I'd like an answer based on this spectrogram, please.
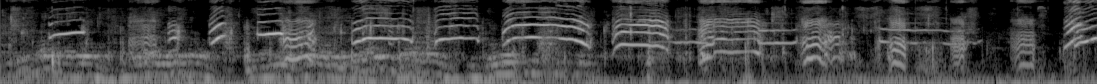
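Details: Just-born Rottweiler puppies squealing almost nonstop in short, arched cries and a few longer level wails, several voices overlapping, above a continuous low hum.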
